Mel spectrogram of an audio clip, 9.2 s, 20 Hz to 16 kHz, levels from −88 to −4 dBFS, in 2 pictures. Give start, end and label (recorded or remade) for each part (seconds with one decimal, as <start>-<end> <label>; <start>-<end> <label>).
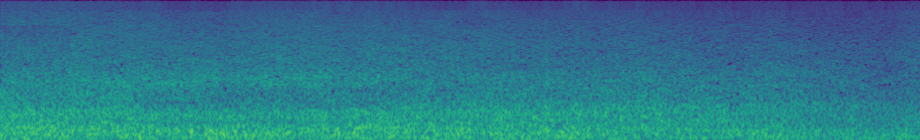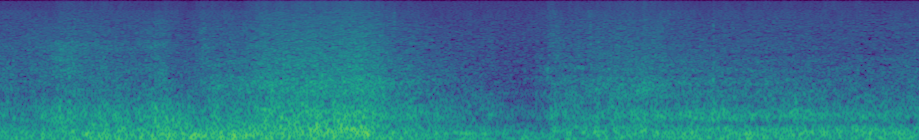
0.0-0.4 recorded; 0.4-5.1 remade; 5.1-9.2 recorded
